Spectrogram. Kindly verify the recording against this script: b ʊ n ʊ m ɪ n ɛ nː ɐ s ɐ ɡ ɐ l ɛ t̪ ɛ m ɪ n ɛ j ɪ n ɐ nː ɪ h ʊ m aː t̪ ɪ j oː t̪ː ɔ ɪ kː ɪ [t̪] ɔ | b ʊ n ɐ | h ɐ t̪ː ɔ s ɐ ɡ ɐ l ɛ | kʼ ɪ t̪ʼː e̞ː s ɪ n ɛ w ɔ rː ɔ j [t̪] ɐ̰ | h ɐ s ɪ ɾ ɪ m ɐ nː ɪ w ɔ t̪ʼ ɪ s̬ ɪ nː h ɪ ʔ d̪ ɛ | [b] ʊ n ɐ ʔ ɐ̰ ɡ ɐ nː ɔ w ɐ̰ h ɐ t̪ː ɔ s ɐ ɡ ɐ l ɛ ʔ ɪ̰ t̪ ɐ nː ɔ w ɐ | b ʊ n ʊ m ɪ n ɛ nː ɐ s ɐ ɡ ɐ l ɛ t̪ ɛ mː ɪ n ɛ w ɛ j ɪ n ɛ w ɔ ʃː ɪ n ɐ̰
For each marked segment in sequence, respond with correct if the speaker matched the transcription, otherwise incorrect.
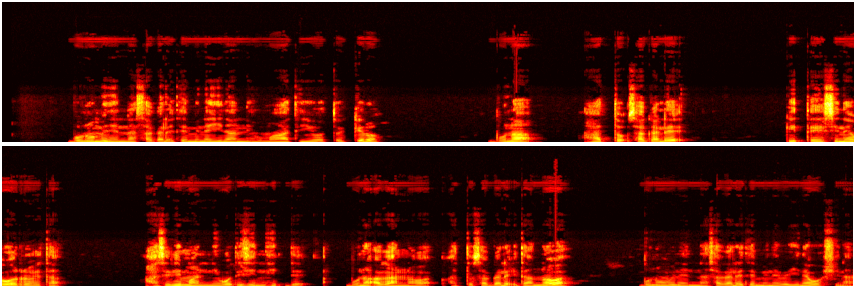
incorrect: d̪, correct, correct

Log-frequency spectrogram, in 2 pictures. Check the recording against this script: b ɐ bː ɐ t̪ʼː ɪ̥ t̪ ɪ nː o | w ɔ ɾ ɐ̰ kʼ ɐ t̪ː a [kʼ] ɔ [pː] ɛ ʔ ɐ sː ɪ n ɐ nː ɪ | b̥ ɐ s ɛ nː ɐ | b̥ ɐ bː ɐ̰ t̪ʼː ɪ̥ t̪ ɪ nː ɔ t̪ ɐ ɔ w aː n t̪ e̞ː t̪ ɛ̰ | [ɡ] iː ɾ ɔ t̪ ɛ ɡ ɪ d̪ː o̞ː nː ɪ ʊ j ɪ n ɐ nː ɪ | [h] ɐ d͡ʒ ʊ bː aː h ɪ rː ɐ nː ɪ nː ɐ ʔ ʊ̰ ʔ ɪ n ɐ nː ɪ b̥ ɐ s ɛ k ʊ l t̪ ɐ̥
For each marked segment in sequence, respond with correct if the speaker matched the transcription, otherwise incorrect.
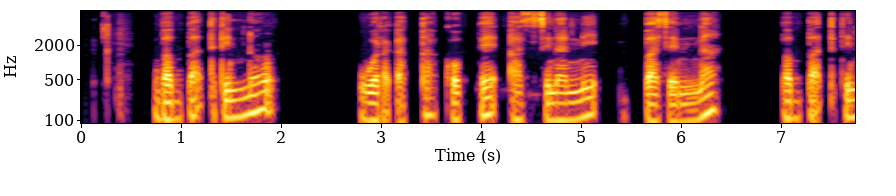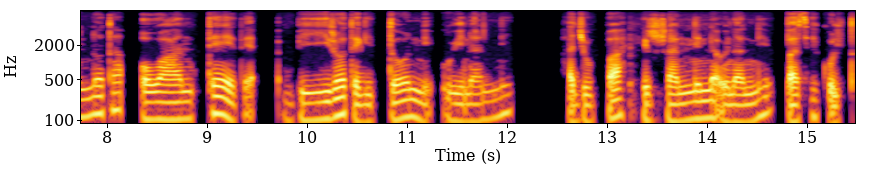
incorrect: k, correct, incorrect: b, correct

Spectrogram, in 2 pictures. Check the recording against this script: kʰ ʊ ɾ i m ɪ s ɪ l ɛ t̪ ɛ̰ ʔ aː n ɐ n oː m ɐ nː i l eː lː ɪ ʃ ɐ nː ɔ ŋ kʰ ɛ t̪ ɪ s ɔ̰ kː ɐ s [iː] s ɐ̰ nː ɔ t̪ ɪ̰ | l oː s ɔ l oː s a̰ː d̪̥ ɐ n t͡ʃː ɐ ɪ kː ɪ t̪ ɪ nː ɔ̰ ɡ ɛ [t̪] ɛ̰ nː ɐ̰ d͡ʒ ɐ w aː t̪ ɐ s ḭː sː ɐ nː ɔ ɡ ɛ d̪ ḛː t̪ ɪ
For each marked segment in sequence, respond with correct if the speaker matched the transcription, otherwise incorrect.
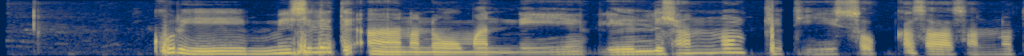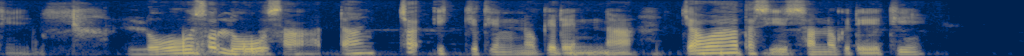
incorrect: aː, incorrect: d̪

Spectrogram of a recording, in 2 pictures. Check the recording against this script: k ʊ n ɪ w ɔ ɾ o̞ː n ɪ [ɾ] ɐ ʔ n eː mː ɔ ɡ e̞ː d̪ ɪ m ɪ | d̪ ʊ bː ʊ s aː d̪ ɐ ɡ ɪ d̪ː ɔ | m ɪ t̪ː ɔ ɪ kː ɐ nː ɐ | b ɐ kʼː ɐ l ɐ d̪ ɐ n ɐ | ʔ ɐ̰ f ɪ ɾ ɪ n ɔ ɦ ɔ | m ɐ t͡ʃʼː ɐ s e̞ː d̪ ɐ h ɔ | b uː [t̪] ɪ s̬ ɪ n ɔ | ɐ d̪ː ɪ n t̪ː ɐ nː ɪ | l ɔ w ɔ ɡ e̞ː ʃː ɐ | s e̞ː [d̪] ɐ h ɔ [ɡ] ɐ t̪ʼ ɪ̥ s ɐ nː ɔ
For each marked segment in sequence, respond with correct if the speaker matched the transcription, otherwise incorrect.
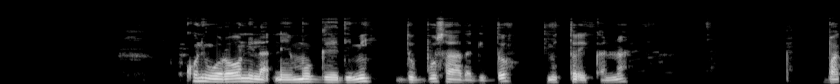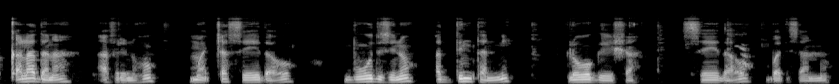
incorrect: l, incorrect: d̪, correct, incorrect: b

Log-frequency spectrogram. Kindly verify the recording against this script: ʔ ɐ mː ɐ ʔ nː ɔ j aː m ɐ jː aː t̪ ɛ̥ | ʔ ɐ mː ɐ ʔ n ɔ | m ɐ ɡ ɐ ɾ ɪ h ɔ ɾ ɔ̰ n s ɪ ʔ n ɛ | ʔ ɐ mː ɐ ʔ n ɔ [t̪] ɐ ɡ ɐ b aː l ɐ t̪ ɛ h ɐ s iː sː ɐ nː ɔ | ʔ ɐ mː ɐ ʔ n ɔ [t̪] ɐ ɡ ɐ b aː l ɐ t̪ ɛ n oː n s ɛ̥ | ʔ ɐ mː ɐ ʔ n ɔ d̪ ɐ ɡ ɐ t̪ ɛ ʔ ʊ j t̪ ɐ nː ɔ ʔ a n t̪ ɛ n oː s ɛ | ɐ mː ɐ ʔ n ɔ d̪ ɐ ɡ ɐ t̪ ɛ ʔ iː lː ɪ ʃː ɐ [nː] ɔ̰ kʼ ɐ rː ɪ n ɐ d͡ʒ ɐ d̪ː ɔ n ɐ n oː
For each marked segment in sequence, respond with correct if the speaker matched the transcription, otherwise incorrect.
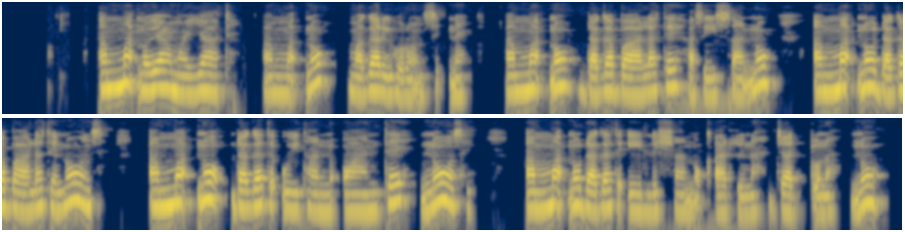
incorrect: d̪, incorrect: d̪, correct

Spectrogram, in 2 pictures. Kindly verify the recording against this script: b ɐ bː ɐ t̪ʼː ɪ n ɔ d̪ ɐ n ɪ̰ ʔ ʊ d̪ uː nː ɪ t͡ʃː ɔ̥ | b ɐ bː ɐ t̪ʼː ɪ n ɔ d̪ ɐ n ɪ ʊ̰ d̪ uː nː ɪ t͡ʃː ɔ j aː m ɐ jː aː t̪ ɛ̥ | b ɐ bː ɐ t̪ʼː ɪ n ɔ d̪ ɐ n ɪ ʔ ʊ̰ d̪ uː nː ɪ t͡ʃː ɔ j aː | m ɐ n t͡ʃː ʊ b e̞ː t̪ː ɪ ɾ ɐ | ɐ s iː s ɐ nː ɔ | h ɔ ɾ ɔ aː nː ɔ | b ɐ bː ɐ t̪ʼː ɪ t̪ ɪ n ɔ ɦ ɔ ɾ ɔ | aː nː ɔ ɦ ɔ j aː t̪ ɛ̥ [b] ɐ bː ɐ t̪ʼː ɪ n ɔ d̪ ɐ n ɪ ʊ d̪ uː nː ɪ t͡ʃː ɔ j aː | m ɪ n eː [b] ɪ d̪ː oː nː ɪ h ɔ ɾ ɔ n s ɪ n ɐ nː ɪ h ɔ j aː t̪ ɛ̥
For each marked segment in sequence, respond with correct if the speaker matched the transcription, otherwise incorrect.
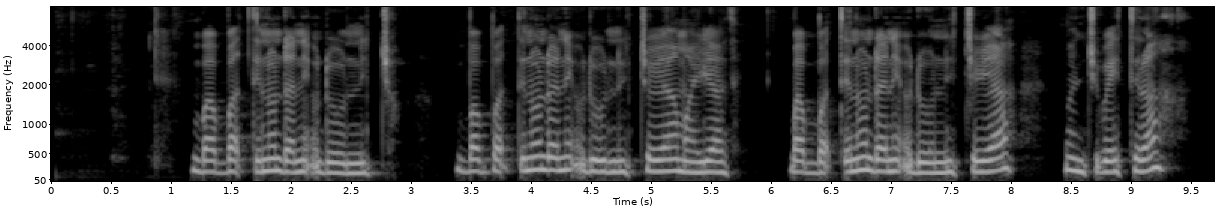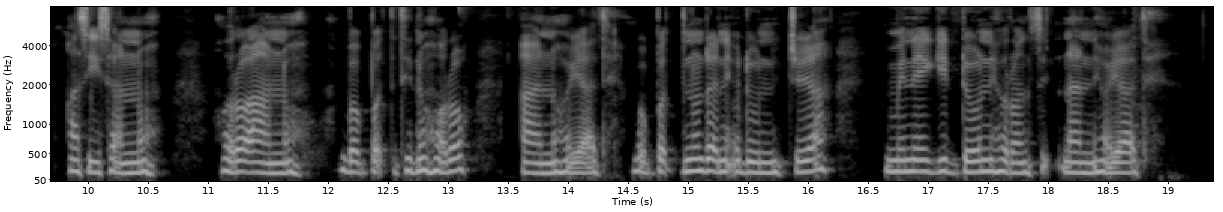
correct, incorrect: ɡ

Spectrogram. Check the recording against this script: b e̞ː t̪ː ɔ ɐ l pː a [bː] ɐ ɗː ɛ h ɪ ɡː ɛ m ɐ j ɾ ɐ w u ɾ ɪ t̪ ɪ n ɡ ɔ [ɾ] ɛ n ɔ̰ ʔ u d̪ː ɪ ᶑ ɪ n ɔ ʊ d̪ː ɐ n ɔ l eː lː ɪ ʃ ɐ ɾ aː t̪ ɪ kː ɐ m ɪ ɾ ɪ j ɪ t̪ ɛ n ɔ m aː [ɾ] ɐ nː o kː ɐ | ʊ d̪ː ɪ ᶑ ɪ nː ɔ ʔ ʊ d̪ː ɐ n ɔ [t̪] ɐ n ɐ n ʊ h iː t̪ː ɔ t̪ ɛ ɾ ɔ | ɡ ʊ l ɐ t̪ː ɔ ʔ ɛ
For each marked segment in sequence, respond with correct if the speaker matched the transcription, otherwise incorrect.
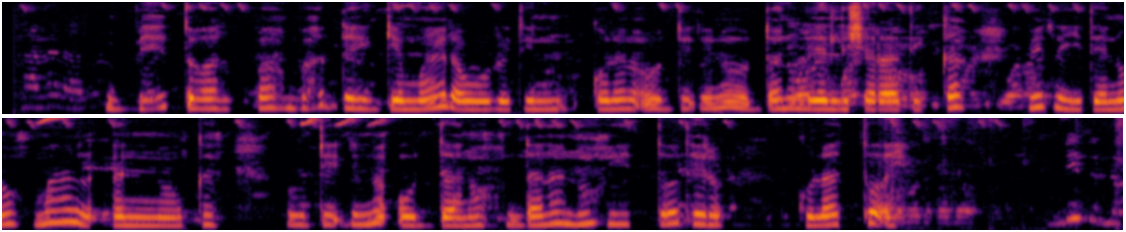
incorrect: b, incorrect: l, incorrect: l, incorrect: d̪

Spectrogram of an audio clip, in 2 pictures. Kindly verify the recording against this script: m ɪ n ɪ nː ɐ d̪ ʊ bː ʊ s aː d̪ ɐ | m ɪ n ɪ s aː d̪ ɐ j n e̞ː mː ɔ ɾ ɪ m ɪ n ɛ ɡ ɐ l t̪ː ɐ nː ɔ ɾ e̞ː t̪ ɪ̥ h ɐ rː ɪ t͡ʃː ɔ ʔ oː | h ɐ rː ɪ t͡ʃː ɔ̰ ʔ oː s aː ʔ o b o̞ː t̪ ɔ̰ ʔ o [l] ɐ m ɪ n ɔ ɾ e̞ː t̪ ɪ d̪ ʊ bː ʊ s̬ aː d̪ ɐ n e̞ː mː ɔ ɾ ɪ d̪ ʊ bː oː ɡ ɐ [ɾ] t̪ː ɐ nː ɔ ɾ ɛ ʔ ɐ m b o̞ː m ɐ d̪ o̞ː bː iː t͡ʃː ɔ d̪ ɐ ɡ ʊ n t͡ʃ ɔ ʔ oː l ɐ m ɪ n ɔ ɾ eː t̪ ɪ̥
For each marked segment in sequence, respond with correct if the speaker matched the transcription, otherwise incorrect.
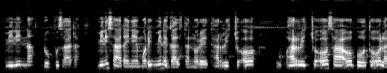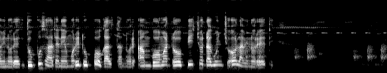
correct, incorrect: l

